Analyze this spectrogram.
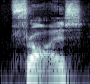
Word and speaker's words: Frey: reminds me of Glenn Frey's uh I know it's spelled afraid but it's Glenn Frey blood fries the Heat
